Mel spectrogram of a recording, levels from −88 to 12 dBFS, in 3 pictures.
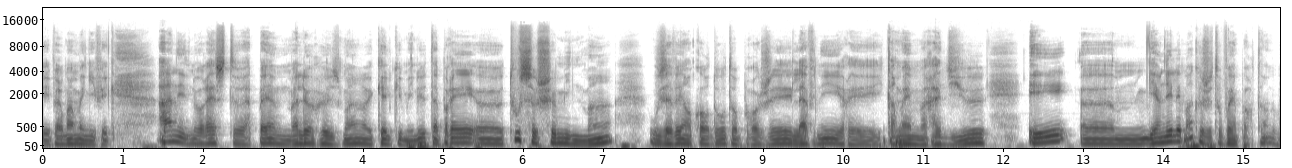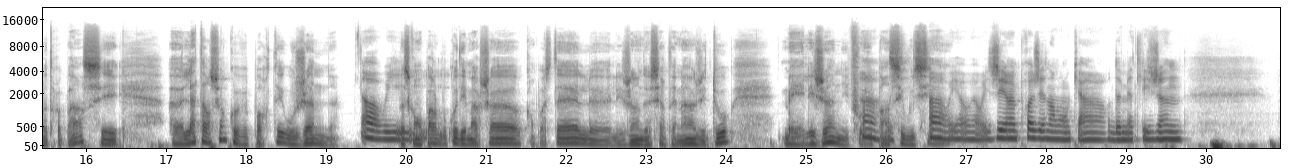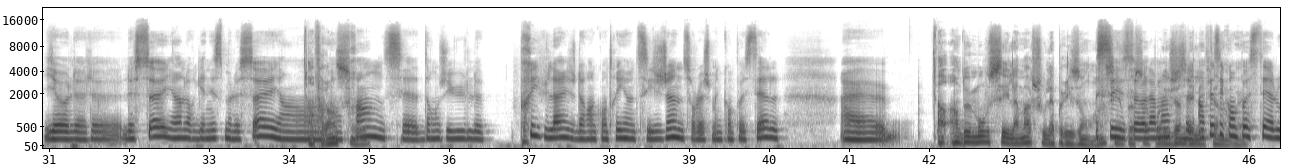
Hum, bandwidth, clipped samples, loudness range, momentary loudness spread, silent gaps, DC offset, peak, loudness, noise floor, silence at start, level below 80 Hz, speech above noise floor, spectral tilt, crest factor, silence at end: none; 14.5 kHz; under 0.1%; 3 LU; 10 LU; none; under 0.1%; -6 dBFS; -20 LUFS; -40 dBFS; 0 s; -34 dBFS; 20 dB; -5.5 dB/octave; 14 dB; 0 s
